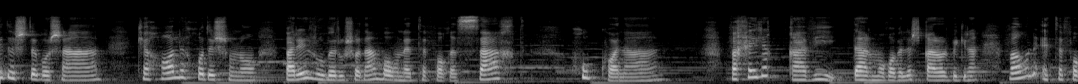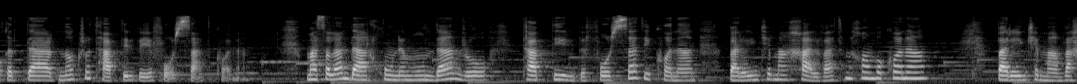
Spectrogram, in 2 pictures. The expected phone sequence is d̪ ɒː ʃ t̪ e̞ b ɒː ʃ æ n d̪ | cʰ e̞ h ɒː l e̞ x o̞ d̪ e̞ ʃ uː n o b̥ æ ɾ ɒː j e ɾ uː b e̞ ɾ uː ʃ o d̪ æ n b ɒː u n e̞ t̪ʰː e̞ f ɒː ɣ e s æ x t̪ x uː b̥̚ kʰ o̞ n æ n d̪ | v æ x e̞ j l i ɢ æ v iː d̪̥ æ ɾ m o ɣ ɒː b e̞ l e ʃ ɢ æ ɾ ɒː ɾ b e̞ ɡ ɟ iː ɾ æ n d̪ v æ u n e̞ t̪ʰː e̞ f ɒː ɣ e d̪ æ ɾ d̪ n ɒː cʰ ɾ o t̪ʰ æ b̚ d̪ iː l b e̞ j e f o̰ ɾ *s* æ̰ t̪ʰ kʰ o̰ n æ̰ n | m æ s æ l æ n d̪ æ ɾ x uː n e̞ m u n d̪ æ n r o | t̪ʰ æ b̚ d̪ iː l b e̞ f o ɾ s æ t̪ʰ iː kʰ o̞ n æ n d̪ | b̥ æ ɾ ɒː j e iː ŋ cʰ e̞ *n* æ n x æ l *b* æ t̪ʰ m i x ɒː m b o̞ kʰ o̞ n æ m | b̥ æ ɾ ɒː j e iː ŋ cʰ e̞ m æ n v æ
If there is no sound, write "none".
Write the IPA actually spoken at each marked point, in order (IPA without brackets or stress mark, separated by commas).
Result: s, m, v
